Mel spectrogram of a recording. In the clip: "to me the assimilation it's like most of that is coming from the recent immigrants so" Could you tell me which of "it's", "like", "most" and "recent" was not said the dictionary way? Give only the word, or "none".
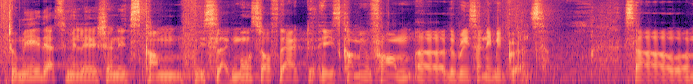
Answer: none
